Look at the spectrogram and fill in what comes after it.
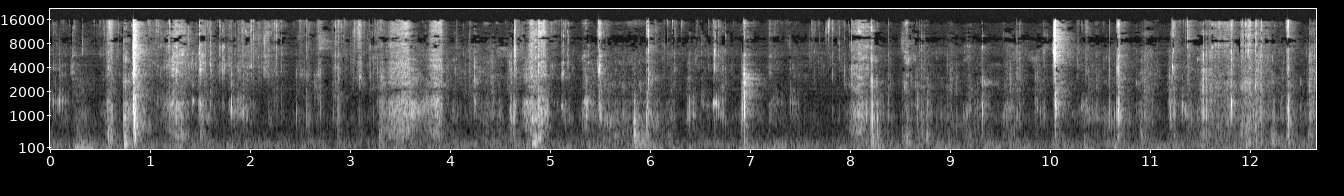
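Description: A person chewing and biting chicken cooked in coconut milk, eaten by hand and heard up close: short mouth clicks and smacks at irregular intervals.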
